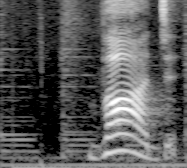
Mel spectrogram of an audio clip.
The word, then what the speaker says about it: ضاد: Like the TH sound in that. Just try to exaggerate when you say the. The. The manner of pronouncing that is done by the tip of the tongue touching the upper back teeth.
